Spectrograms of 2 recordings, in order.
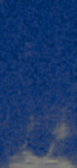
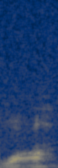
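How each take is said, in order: First: The name starts with a clear R sound. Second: The R is dropped, giving a W-like sound. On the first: This is the usual pronunciation. The speaker calls it right. "which is Roy in America" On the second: Someone else said it this way. The speaker calls it wrong. "he would say Wah"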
